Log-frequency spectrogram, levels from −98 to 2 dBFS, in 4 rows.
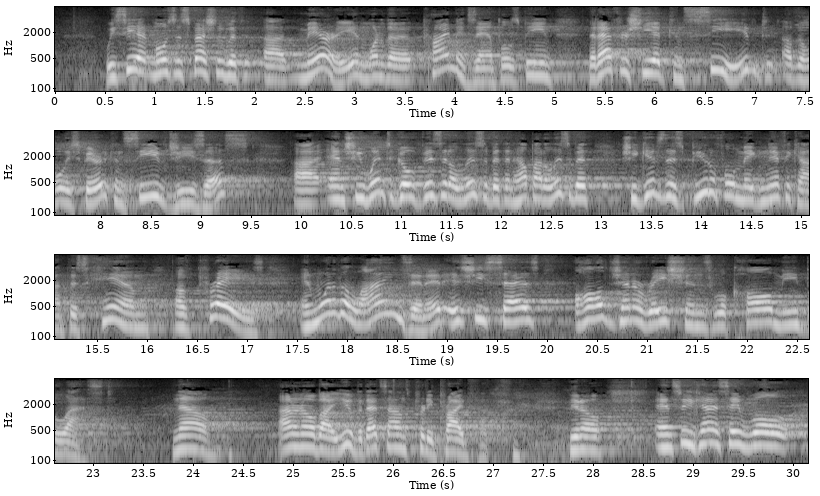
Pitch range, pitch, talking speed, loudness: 175-230 Hz, 200 Hz, 165 wpm, -20 LUFS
